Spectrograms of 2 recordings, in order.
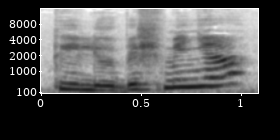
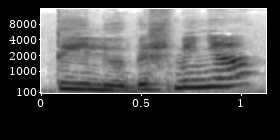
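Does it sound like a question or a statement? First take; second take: question; question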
